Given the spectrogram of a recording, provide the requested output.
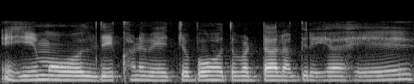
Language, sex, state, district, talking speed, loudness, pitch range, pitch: Punjabi, female, Punjab, Kapurthala, 130 wpm, -16 LUFS, 190-200 Hz, 195 Hz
